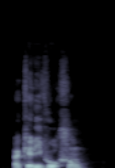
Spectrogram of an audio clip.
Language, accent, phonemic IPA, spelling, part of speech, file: French, France, /a ka.li.fuʁ.ʃɔ̃/, à califourchon, adverb, LL-Q150 (fra)-à califourchon.wav
- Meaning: astride, straddling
